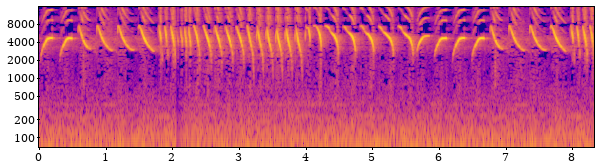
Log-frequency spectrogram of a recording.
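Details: Lure song of a young canary meant to make other canaries reply at once: looping high whistles, then a quick rattling trill near the two-second mark, followed by a varied string of downslurred notes.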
